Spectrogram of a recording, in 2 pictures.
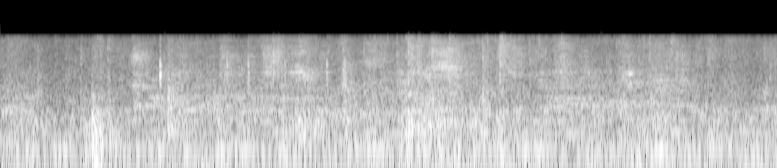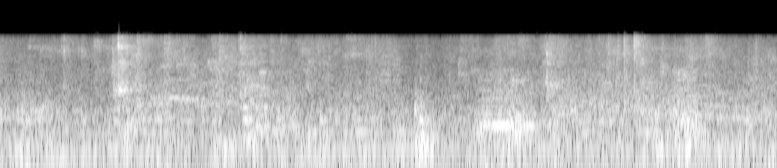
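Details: Dog named Bronx playing with pups: faint, thin whimpering and short yips scattered through a steady hiss of broadband background noise, with a few brief sharper clicks or knocks.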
